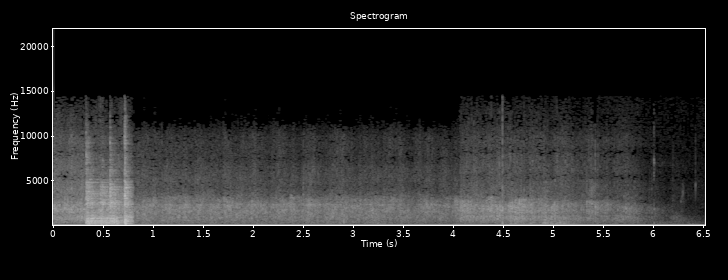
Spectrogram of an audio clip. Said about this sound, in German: Und ich denke einfach mal, das ist, glaube ich, mal ein Applaus wert. Und ich denke, der Dank muss mal rüberkommen.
